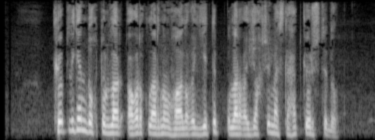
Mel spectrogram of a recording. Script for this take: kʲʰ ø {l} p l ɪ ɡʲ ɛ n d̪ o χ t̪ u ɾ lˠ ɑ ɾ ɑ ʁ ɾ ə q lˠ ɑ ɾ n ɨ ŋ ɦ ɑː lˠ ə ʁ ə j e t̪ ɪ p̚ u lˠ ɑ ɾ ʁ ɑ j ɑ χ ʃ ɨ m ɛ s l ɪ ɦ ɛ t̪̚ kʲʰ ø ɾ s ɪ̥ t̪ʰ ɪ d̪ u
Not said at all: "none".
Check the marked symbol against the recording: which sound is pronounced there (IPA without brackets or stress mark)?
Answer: none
